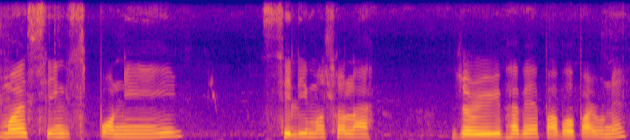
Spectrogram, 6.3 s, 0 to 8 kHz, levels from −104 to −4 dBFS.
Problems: background sounds at intervals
